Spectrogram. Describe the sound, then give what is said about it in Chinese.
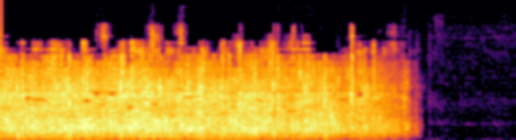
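Warm audience applause at the opening ceremony of a high-level scientists' dialogue in Pretoria as two leaders walk in: loud, dense clapping that holds steady, then cuts off abruptly near the end, leaving near silence. “在热烈掌声中，习近平和拉马福萨共同步入开幕式现场。”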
